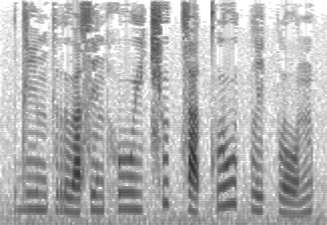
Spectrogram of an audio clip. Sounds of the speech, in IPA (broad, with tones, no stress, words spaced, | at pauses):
diː˧mkrɯ˩˦a̯si˧n huː˧jt͡ɕʰɯ˥˩k̚sa˨˩t̚pʰluː˥˩t̚ pli˦˥t̚ plo˩˦n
